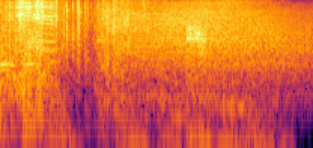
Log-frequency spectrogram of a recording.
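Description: A beam of light whooshes upward.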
